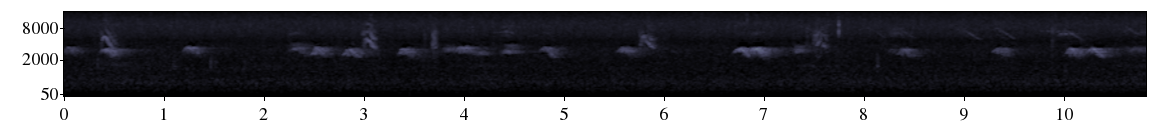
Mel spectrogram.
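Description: An American red squirrel gives short, high chirping calls at an uneven pace.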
